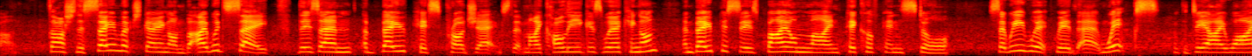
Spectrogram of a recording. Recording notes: This episode of the RETHINK Retail Podcast was recorded live at the Retail Technology Show in London, U.K.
